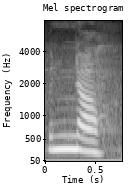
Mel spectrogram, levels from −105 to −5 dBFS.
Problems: constant background noise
